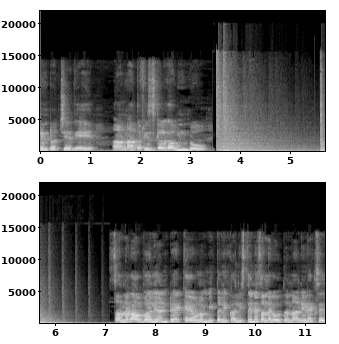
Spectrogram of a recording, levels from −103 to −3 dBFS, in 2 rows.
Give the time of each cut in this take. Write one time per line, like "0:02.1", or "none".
0:07.0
